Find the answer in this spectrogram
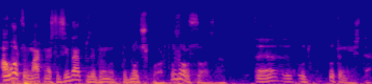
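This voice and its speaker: Noticeable background noise and audible room echo accompany a man whose pitch swings very widely. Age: 60s. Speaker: retired cardiologist and former basketball player. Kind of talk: interview. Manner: hesitant, repeats words.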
